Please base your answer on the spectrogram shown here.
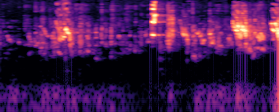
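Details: Happy budgerigar chattering in a busy, scratchy warble with squawky notes, growing louder toward the end, a low hum beneath.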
